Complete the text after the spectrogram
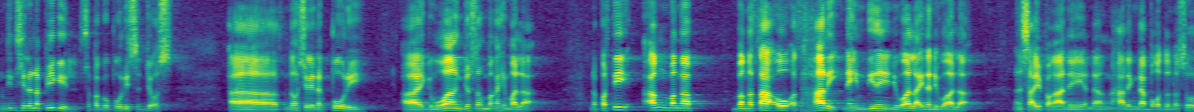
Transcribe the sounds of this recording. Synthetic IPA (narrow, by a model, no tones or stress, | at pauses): hɪnd̪ɪnsɪlanɐpiːɡɪlsɐpɐɡ̚pupuːɾɪsɐd͡ʒo̞̰s | ʔat̪noʔɐŋsɪlanɐɡ̚puːɾɪ | ʔajɡʊmɐwaʔɐŋd͡ʒo̞snɐŋmɐŋaɦɪmɐla̰ʔ | nɐpɐt̪iʔɐŋmɐŋa | mɐŋat̪aːʔo̞ʔɐt̪haɦaːɾɪʔnɐhɪnd̪inɐninɪwaːlaʔɐjnɐnɪwaːla̰ʔ | nɐŋsaːjopɐŋaːnɪnɐŋɦaːɾɪŋnabokɐd̪onoso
